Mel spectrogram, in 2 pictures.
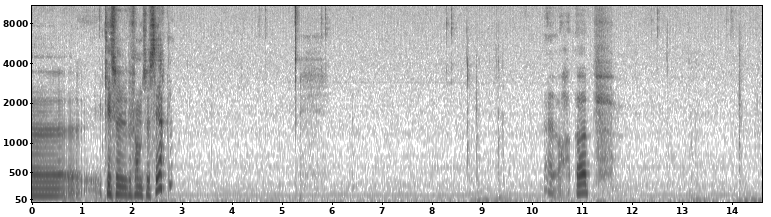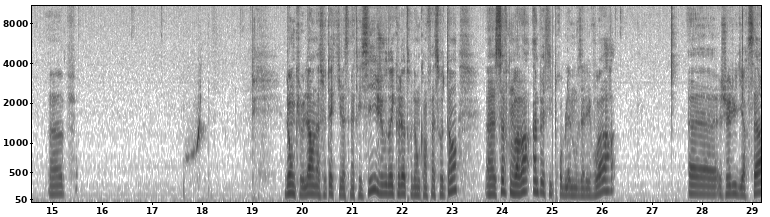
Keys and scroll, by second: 9.4 g, 13.3 g.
